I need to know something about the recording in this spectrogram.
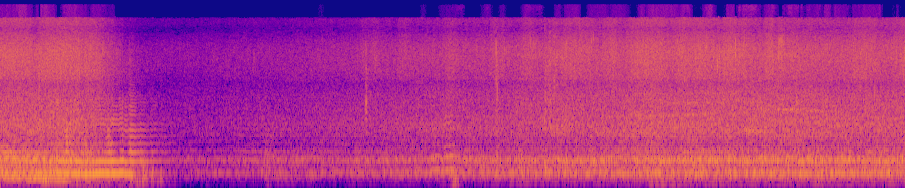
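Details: Dense buzzing of many honey bees disturbed while their hive is harvested for honey by bushmen using primitive technology; a loud hum at first, dropping quieter after two seconds, then a continuous even drone.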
